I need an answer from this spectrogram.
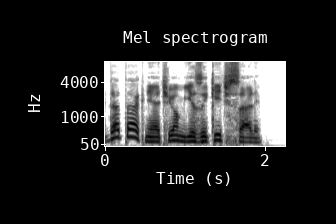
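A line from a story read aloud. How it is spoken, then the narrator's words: Reply with a chuckle. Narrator (Russian): Хохотнув, Настя ответила матери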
